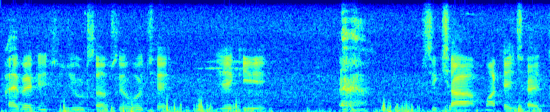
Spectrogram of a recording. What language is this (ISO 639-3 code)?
mai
